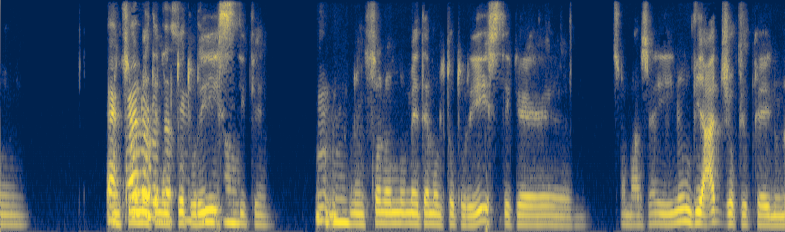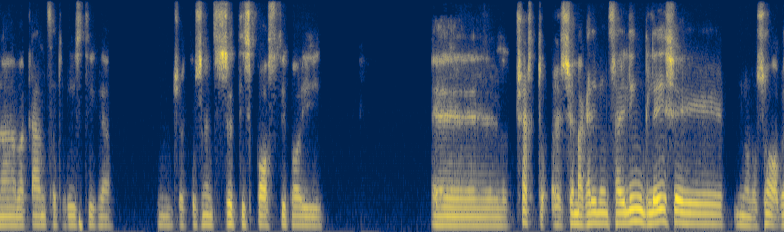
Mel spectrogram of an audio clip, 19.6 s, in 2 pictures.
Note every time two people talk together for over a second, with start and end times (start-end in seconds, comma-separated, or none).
1.4-3.1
